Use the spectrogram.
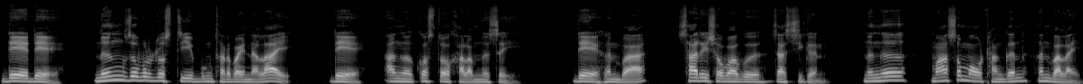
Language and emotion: Bodo, neutral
